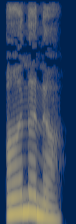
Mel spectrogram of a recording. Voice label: "ಅನ್ನ", Kannada

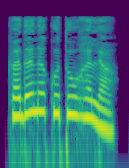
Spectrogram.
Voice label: "ಕದನಕುತೂಹಲ", kannada

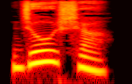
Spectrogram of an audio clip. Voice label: "ಜೈಸು", kannada

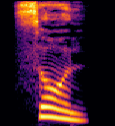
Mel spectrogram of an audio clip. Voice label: "ಸೊಲ್", Kannada

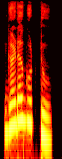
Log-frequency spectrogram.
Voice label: "ಕಟಗುಟ್ಟು", Kannada

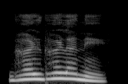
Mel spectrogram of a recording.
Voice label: "ಘಲಘಲನೆ", Kannada

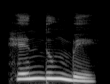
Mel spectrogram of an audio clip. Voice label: "ಹೆಂದುಂಬೆ", Kannada

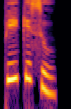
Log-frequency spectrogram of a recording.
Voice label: "ಪೀಕಿಸು", kannada

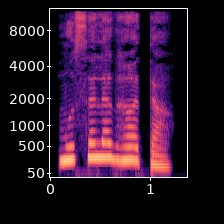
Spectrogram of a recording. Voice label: "ಮುಸಲಘಾತ", Kannada

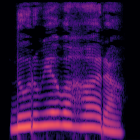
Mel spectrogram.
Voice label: "ದುರ್ವ್ಯವಹಾರ", kannada

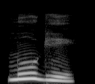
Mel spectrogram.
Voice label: "ಮೋಘೆ", Kannada

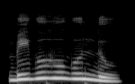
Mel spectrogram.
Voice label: "ಬಿಗುಹುಗುಂದು", Kannada

